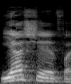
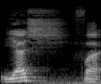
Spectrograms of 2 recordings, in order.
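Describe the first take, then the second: First: An extra vowel follows 'yash' before 'fa'. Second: 'Yash' runs straight into 'fa' without vowel. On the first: The speaker calls it wrong. "এরকম না" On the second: The speaker calls it right. "ইয়াশ ফা এরকম"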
